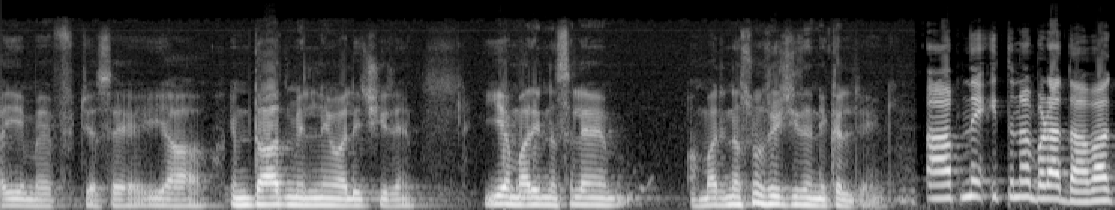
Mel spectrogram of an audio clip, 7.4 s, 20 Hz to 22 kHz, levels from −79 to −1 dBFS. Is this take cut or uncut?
cut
